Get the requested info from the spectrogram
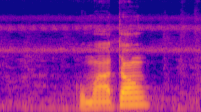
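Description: Steady high-pitched insect trilling behind a man's voice reading a short phrase about a second in.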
